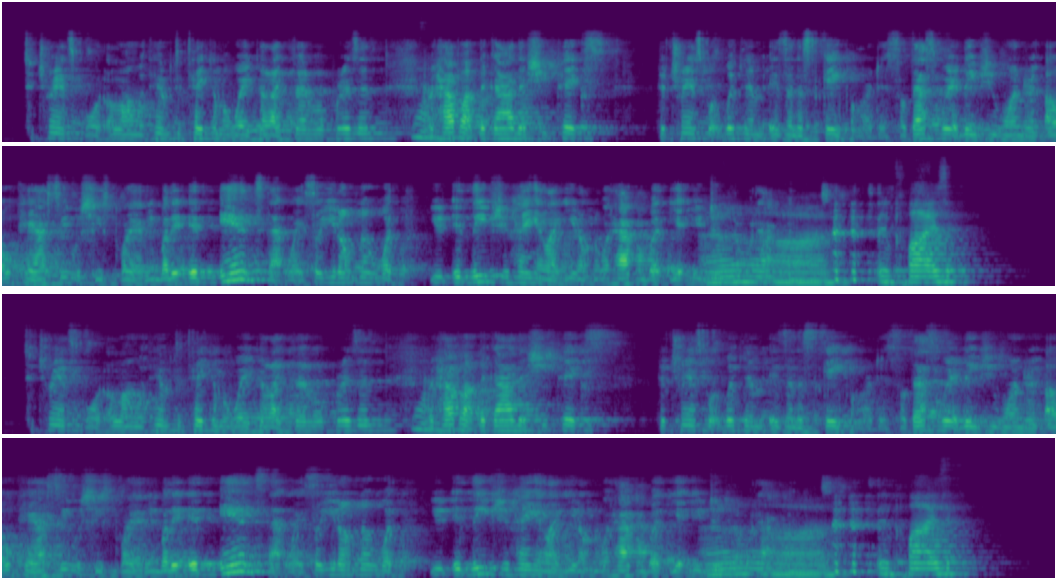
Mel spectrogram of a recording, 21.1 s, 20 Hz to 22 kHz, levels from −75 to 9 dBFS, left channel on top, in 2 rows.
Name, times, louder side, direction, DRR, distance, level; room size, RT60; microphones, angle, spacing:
voice 1, 0.2-6.3 6.6-18.3 18.8-18.9, left 2 dB, 15° left, -6 dB, 2.6 m, -25 dB
voice 2, 17.5-18.9 19.3-20.0, left 2 dB, 45° left, -1 dB, 1.8 m, -24 dB
27.5 x 17.0 x 7.8 m, 1.0 s
head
